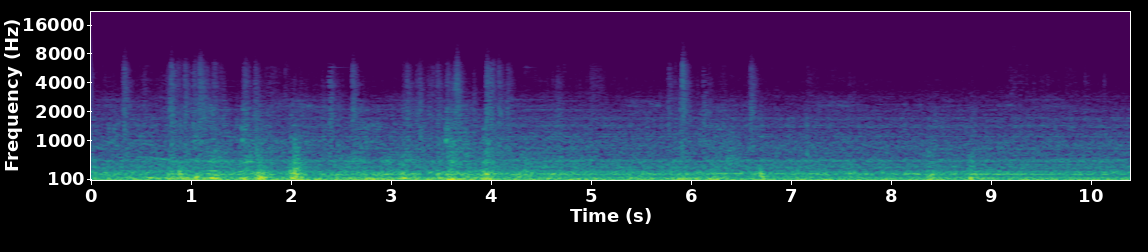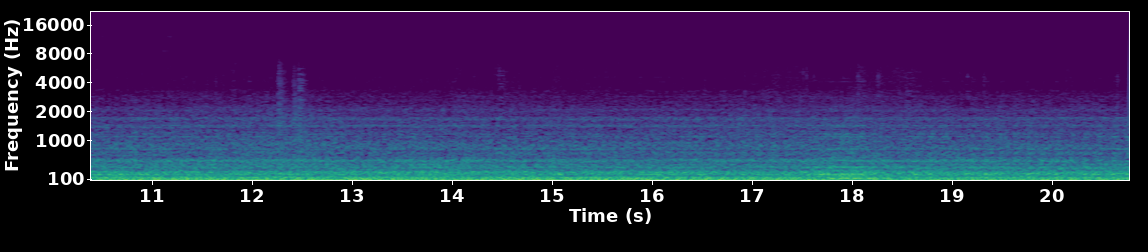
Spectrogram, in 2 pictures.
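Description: Passenger train heard from inside the carriage, running with a steady low rumble. Sharp clicks and knocks come in a cluster during the first several seconds, with a few more later.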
